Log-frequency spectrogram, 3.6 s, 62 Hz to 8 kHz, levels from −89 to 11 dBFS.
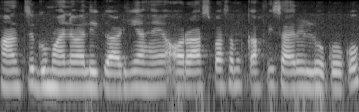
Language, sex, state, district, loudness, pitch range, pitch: Hindi, female, Chhattisgarh, Sarguja, -16 LUFS, 180-190 Hz, 180 Hz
